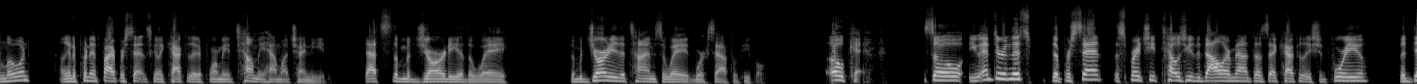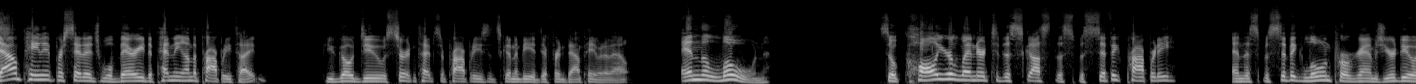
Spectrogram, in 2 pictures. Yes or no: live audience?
yes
